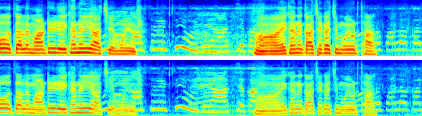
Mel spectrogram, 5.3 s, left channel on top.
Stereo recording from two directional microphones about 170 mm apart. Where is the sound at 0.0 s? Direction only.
40° left (ahead or behind); by 1.6 s 70° left (ahead or behind).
